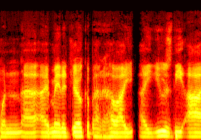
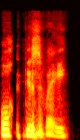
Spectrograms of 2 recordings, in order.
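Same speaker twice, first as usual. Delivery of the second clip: higher-pitched New Zealand accent; 5 semitones higher than usual. Suggesting how Igor could sound: Igor in a New Zealand accent. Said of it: "with the New Zealand accent".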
